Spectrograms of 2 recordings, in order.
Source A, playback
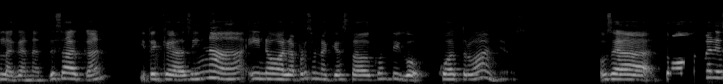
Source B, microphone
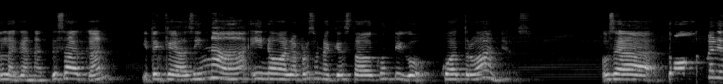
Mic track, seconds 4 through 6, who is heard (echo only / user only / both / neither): echo only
